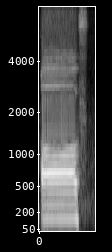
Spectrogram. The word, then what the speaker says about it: ق: وہ حرف ہے قاف۔ اس کو ہم لمبا کر کے تلاوت کریں گے، قاف، والقرآن المجید۔ اب واو جب شروع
